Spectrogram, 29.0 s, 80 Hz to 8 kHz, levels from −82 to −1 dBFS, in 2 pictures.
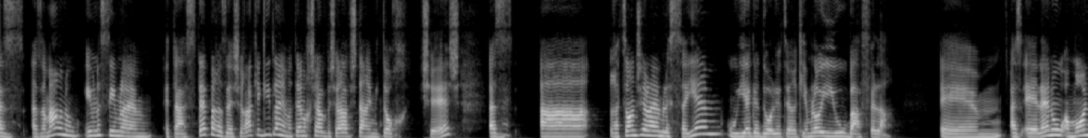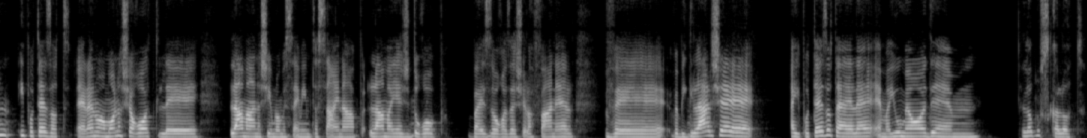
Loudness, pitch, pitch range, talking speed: -23 LUFS, 200 Hz, 190-225 Hz, 120 wpm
